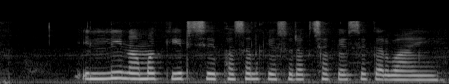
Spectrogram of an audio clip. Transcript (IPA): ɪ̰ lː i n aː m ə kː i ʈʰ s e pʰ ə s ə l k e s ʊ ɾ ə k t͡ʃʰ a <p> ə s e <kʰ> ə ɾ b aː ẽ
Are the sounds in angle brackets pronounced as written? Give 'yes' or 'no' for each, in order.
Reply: no, no

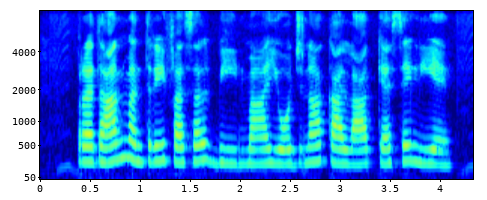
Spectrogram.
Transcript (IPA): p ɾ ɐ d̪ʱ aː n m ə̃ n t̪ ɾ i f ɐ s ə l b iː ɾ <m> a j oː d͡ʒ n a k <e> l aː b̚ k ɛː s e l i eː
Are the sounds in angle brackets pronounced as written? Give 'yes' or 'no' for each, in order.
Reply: yes, no

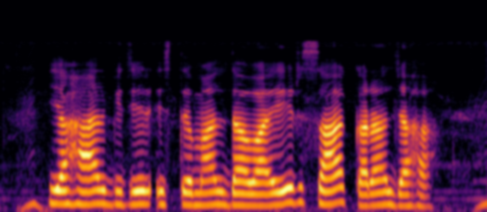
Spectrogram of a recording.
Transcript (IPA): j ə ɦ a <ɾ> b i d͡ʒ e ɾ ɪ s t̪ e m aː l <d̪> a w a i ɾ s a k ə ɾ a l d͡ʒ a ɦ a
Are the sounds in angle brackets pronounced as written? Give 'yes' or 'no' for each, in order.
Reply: yes, yes

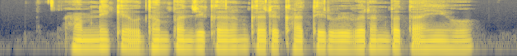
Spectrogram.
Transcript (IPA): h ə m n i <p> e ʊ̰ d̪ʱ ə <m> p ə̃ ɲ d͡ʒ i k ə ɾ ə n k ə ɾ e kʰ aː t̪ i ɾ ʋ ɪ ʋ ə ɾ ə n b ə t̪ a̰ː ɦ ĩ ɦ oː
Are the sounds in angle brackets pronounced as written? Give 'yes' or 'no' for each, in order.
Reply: no, yes

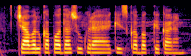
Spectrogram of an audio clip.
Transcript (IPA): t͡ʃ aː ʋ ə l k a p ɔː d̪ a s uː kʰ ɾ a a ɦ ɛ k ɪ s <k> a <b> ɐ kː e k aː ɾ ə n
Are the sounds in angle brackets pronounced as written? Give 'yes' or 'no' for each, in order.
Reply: yes, yes

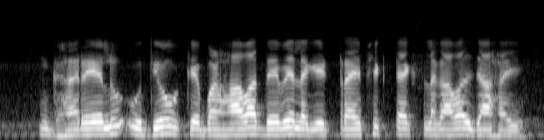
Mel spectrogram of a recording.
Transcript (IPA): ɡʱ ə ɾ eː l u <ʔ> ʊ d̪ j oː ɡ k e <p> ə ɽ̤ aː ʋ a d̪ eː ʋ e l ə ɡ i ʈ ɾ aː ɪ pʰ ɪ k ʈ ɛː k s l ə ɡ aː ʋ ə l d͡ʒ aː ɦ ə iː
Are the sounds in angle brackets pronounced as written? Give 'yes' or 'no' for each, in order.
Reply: yes, no

